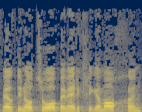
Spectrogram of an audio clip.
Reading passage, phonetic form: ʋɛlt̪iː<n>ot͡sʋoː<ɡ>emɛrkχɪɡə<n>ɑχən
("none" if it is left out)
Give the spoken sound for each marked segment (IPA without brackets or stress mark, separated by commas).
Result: n, b, m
